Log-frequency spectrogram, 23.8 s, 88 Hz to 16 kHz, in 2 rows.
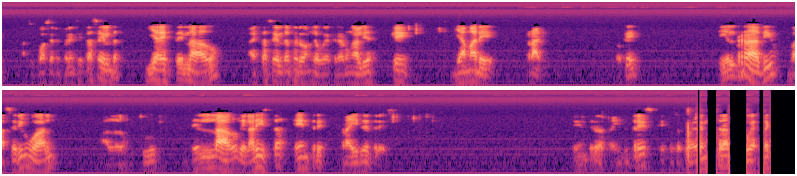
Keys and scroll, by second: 5.7-7.5 typing, 12.2 typing, 13.3-15.4 typing, 17.5-18.7 typing, 20.4-20.8 typing, 22.2 typing.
